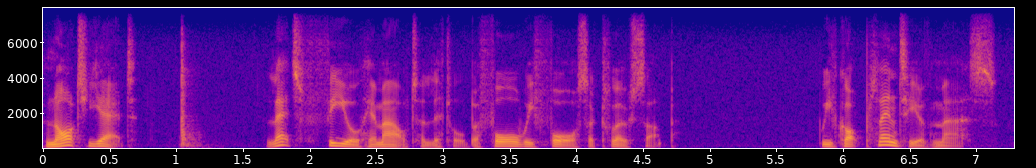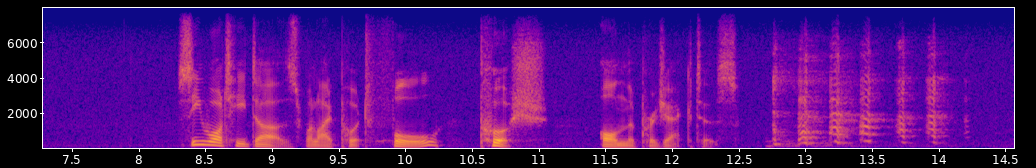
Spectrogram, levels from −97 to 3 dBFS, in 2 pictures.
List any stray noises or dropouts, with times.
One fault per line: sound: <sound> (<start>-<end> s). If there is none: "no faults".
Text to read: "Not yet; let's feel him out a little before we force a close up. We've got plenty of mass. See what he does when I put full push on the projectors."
sound: thud (1.0-1.4 s)
sound: laugh (12.7-14.3 s)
